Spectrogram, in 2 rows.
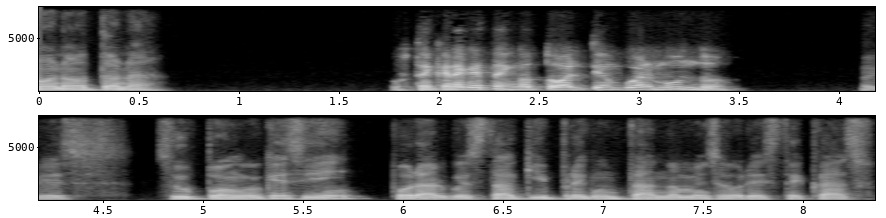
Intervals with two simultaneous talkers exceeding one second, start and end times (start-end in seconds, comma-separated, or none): none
